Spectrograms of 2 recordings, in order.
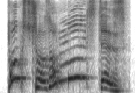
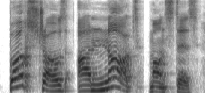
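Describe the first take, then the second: First: "Box trolls are monsters!" cried much higher, slow, in a scandalised woman's voice; high alarmed accusation; alarmed townswoman. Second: "Box trolls are not monsters," said slow and steady near normal pitch, a mild mock shout; firm retort. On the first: Townswoman condemns the box trolls, high scandalised cry. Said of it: "called the woman". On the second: Winnie answers the crowd, firm mild mock shout. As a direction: correct her firmly, slowly. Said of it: "Winnie shouted at them". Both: A narrator's reading.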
